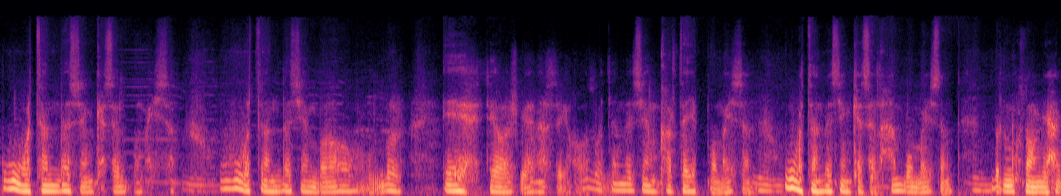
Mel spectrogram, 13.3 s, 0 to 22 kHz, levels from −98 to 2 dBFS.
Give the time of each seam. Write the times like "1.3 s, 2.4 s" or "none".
7.4 s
